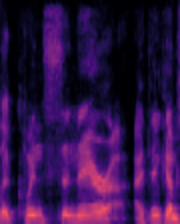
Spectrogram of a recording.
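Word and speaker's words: quinceañera: A quinceanera for a 15-year-old daughter of one of my reps.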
